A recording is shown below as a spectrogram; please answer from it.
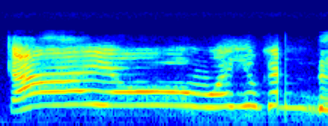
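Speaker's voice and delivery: very high, rushed voice; high fast squeak. Pretend. Taunting Kyle in the impression, high fast squeak. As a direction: rattle it off high and quick.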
